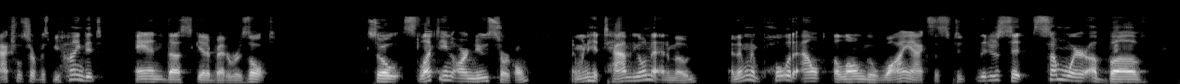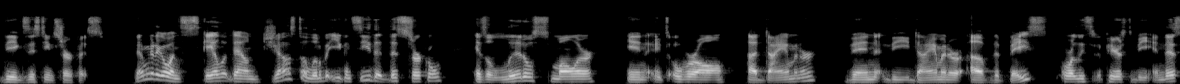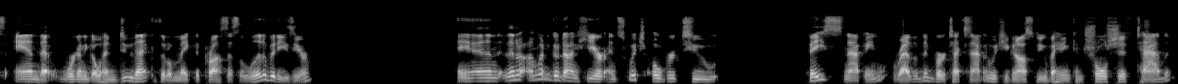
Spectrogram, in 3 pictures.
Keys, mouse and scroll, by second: 0.7 KP_3, 1.3-3.2 middle drag, 4.2-6.6 middle drag, 6.1 Tab, 7.7 g, 10.1-11.8 drag, 11.3 KP_1, 11.7 z, 11.8-14.3 middle drag, 13.3 s, 14.8-16.5 drag, 27.0-28.7 middle drag, 27.6 g, 28.7-30.4 drag, 30.7-32.5 drag, 34.5 ctrl+shift+Tab.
